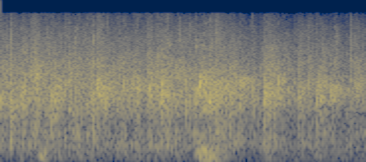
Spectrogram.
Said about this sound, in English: Hey, can we just give the Lord just a round of applause? Amen.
